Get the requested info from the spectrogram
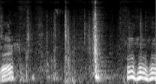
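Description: Land Rover Discovery's driver's door being opened: two short latch clicks about a second in, the second one sharper.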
